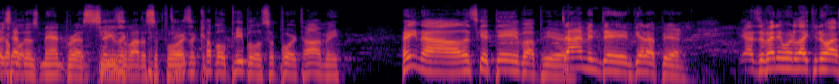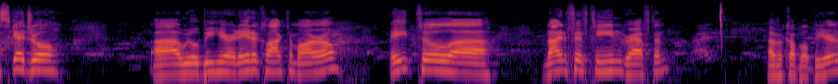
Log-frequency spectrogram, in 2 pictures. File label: Radio Grill Commercial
